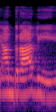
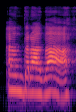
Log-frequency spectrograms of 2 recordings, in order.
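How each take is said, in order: First: The name ends with an 'e' sound. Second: The name ends with an 'a' sound. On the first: The speaker calls it wrong. "They they put an e at the end" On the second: The speaker calls it right. "it's Andrada"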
